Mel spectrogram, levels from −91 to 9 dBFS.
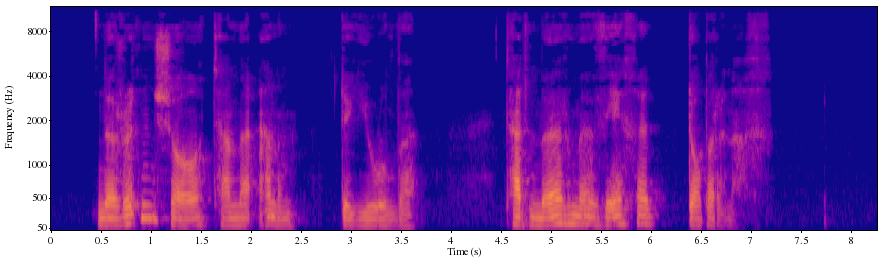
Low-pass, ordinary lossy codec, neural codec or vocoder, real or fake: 10.8 kHz; MP3, 48 kbps; vocoder, 44.1 kHz, 128 mel bands, Pupu-Vocoder; fake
